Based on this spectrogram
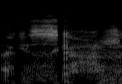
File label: whispers; voices; initiate harvest; khanat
